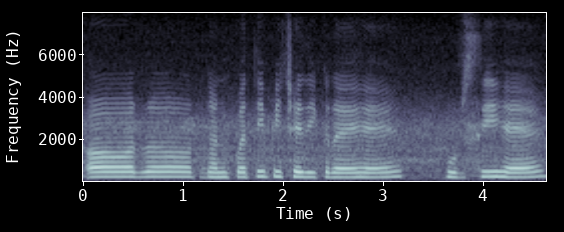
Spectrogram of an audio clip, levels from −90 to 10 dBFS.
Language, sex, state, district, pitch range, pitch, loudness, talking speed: Hindi, male, Maharashtra, Mumbai Suburban, 220-235 Hz, 230 Hz, -15 LUFS, 105 wpm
